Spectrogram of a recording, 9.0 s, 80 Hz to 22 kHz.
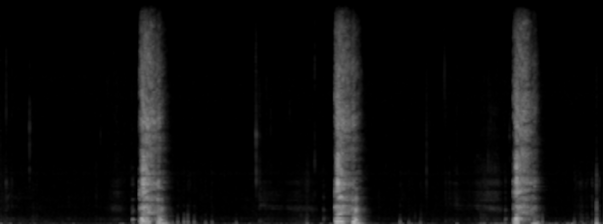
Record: {
  "three_cough_length": "9.0 s",
  "three_cough_amplitude": 11234,
  "three_cough_signal_mean_std_ratio": 0.29,
  "survey_phase": "alpha (2021-03-01 to 2021-08-12)",
  "age": "45-64",
  "gender": "Female",
  "wearing_mask": "No",
  "symptom_none": true,
  "smoker_status": "Never smoked",
  "respiratory_condition_asthma": false,
  "respiratory_condition_other": false,
  "recruitment_source": "REACT",
  "submission_delay": "2 days",
  "covid_test_result": "Negative",
  "covid_test_method": "RT-qPCR"
}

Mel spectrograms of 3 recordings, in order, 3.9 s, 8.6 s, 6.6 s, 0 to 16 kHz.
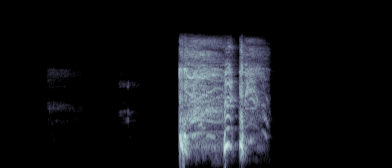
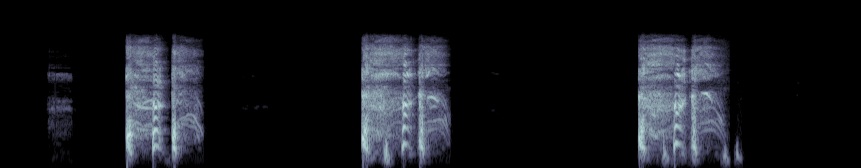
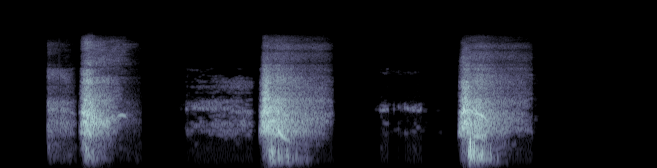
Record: {
  "cough_length": "3.9 s",
  "cough_amplitude": 30207,
  "cough_signal_mean_std_ratio": 0.3,
  "three_cough_length": "8.6 s",
  "three_cough_amplitude": 30454,
  "three_cough_signal_mean_std_ratio": 0.34,
  "exhalation_length": "6.6 s",
  "exhalation_amplitude": 32229,
  "exhalation_signal_mean_std_ratio": 0.35,
  "survey_phase": "beta (2021-08-13 to 2022-03-07)",
  "age": "45-64",
  "gender": "Female",
  "wearing_mask": "No",
  "symptom_none": true,
  "smoker_status": "Never smoked",
  "respiratory_condition_asthma": false,
  "respiratory_condition_other": false,
  "recruitment_source": "REACT",
  "submission_delay": "2 days",
  "covid_test_result": "Negative",
  "covid_test_method": "RT-qPCR",
  "influenza_a_test_result": "Negative",
  "influenza_b_test_result": "Negative"
}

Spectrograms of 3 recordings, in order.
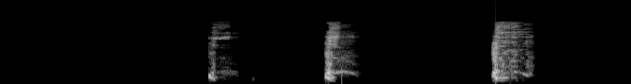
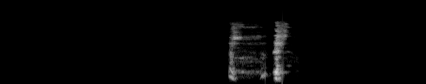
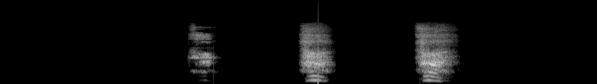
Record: {
  "three_cough_length": "6.3 s",
  "three_cough_amplitude": 26323,
  "three_cough_signal_mean_std_ratio": 0.21,
  "cough_length": "4.3 s",
  "cough_amplitude": 22303,
  "cough_signal_mean_std_ratio": 0.17,
  "exhalation_length": "6.0 s",
  "exhalation_amplitude": 19762,
  "exhalation_signal_mean_std_ratio": 0.27,
  "survey_phase": "beta (2021-08-13 to 2022-03-07)",
  "age": "18-44",
  "gender": "Female",
  "wearing_mask": "No",
  "symptom_cough_any": true,
  "symptom_new_continuous_cough": true,
  "symptom_runny_or_blocked_nose": true,
  "symptom_shortness_of_breath": true,
  "symptom_fatigue": true,
  "symptom_onset": "5 days",
  "smoker_status": "Never smoked",
  "respiratory_condition_asthma": false,
  "respiratory_condition_other": false,
  "recruitment_source": "Test and Trace",
  "submission_delay": "2 days",
  "covid_test_result": "Positive",
  "covid_test_method": "RT-qPCR",
  "covid_ct_value": 13.8,
  "covid_ct_gene": "ORF1ab gene"
}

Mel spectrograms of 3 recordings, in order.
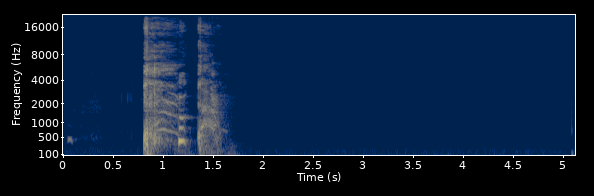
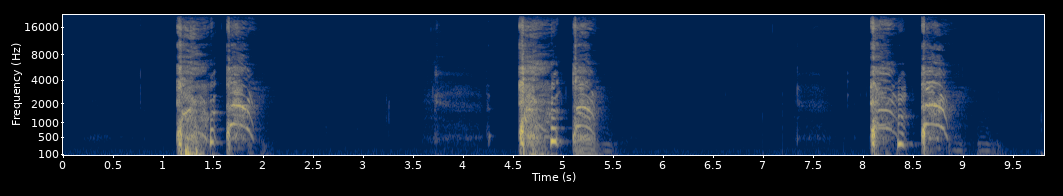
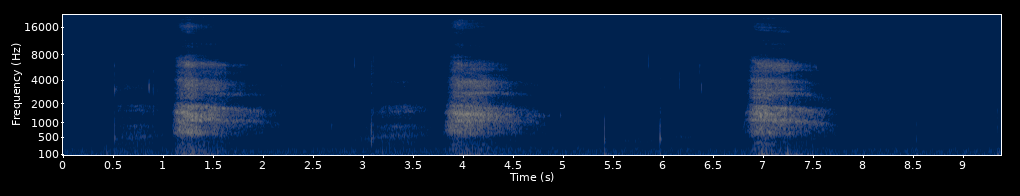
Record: {
  "cough_length": "5.1 s",
  "cough_amplitude": 7521,
  "cough_signal_mean_std_ratio": 0.26,
  "three_cough_length": "9.8 s",
  "three_cough_amplitude": 20269,
  "three_cough_signal_mean_std_ratio": 0.32,
  "exhalation_length": "9.4 s",
  "exhalation_amplitude": 1220,
  "exhalation_signal_mean_std_ratio": 0.43,
  "survey_phase": "beta (2021-08-13 to 2022-03-07)",
  "age": "45-64",
  "gender": "Female",
  "wearing_mask": "No",
  "symptom_runny_or_blocked_nose": true,
  "symptom_shortness_of_breath": true,
  "symptom_sore_throat": true,
  "symptom_abdominal_pain": true,
  "symptom_fatigue": true,
  "symptom_headache": true,
  "symptom_onset": "4 days",
  "smoker_status": "Never smoked",
  "respiratory_condition_asthma": false,
  "respiratory_condition_other": true,
  "recruitment_source": "Test and Trace",
  "submission_delay": "3 days",
  "covid_test_method": "RT-qPCR"
}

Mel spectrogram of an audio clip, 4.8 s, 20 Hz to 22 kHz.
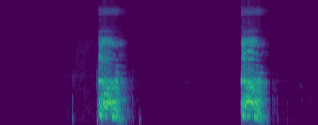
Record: {
  "cough_length": "4.8 s",
  "cough_amplitude": 31151,
  "cough_signal_mean_std_ratio": 0.31,
  "survey_phase": "alpha (2021-03-01 to 2021-08-12)",
  "age": "65+",
  "gender": "Male",
  "wearing_mask": "No",
  "symptom_none": true,
  "smoker_status": "Ex-smoker",
  "respiratory_condition_asthma": false,
  "respiratory_condition_other": false,
  "recruitment_source": "REACT",
  "submission_delay": "1 day",
  "covid_test_result": "Negative",
  "covid_test_method": "RT-qPCR"
}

